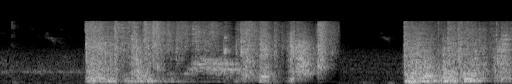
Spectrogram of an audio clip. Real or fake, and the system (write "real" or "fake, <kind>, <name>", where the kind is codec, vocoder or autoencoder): real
